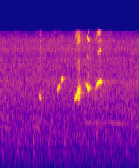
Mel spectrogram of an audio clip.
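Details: Bulbul calling: a short run of four or five quick, sweet chirped notes around the upper-middle range, the last three louder and closely spaced, over faint steady background hiss.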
